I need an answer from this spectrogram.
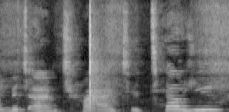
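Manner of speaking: high and slow, stretching it out; high, slow, emphatic telling; high drawn-out emphasis. Real, not acted. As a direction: draw every word out, way up high. Emphatic admiring aside.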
